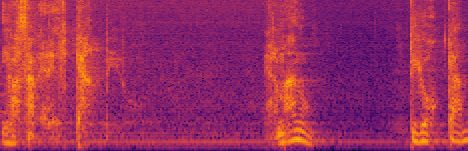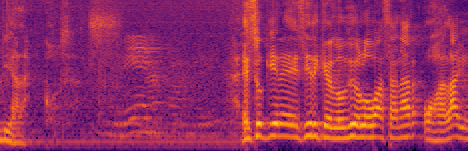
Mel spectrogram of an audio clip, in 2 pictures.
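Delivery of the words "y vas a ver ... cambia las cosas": susurrado, muy bajo; confíaselo a la congregación en secreto; whisper. Acted. Susurro confidencial al público. (susurro íntimo, casi sin voz)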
